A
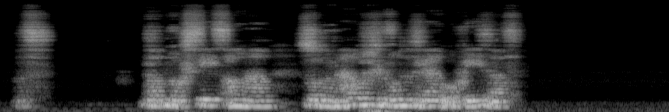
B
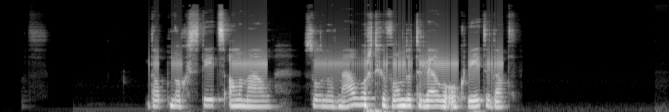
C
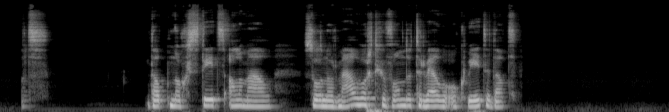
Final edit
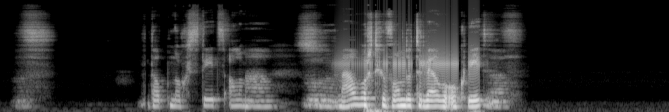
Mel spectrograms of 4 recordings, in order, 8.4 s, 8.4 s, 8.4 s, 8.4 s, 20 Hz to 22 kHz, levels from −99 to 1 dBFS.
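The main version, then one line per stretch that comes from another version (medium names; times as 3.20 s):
A
1.81–3.06 s: from C
4.21–6.02 s: from B, crossfade 0.16 s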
